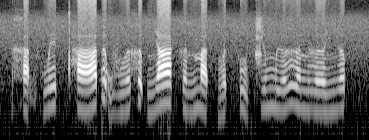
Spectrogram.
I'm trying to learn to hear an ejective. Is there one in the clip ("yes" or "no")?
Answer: no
